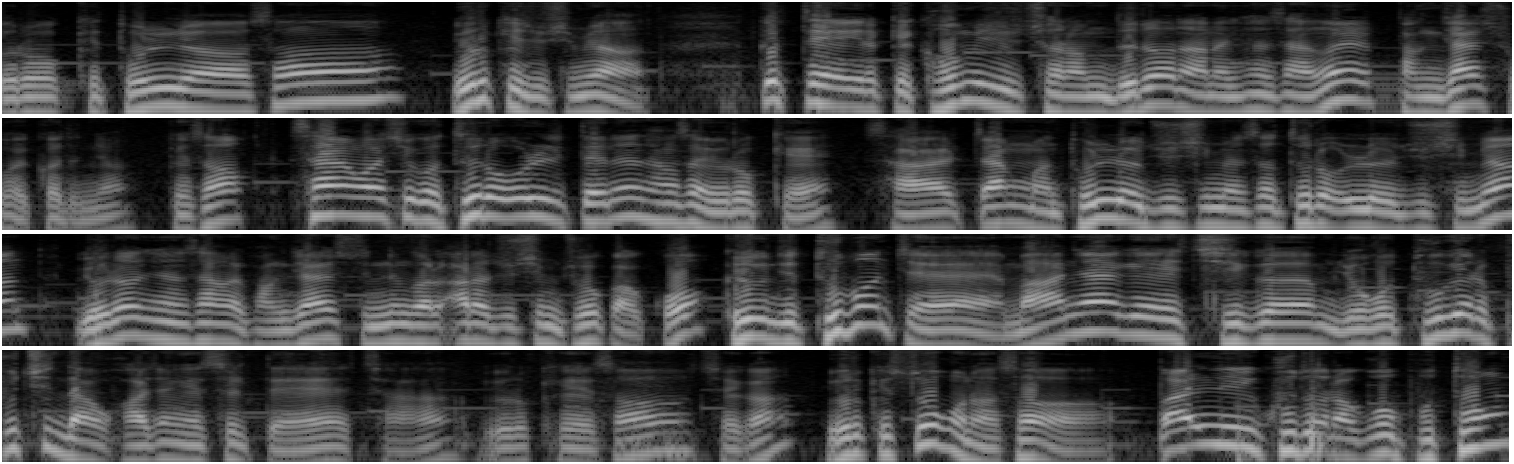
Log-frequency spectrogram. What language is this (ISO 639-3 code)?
kor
